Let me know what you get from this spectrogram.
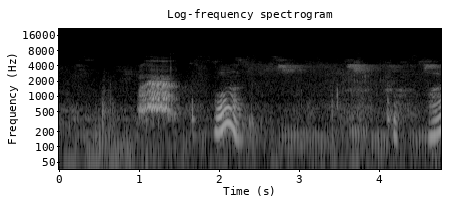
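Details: Tabby cat calling to people after seeing his frightened stray friend; two or three short arched, rising-then-falling meows with clear harmonics, mixed with a person's voice calling to it and background noise.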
